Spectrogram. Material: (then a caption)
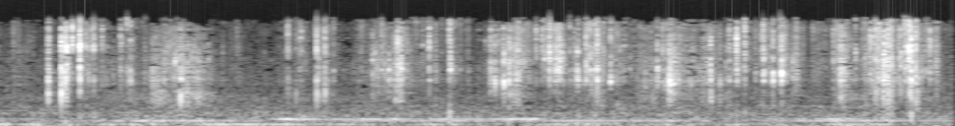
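Soap. A single stack of thin, flat, dry speckled soap flakes is held close up and snapped and crushed between fingertips. The result is a run of dry, bright, crisp crackles and crunches in dense bursts, with a faint low hum underneath.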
